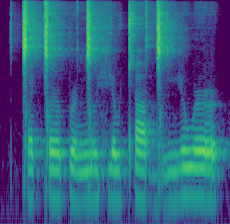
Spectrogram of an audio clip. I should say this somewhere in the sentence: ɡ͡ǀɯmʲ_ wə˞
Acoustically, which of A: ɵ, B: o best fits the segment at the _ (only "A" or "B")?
A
